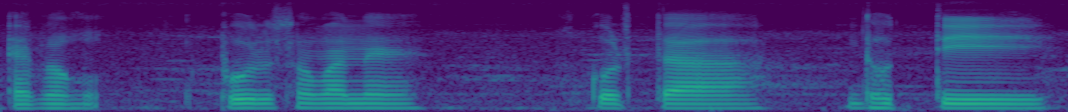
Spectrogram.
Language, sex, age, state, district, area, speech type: Odia, male, 18-30, Odisha, Koraput, urban, spontaneous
